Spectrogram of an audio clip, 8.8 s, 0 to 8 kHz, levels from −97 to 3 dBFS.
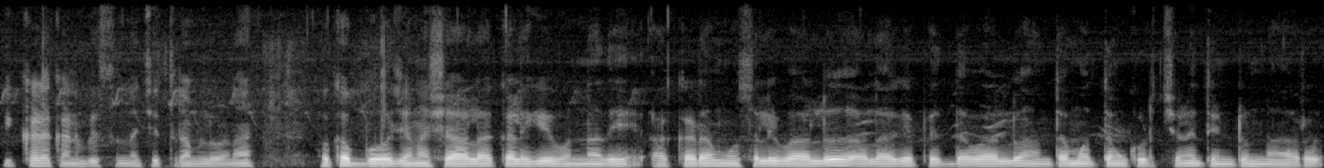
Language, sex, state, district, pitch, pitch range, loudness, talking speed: Telugu, male, Andhra Pradesh, Sri Satya Sai, 115 Hz, 110-120 Hz, -18 LUFS, 110 wpm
